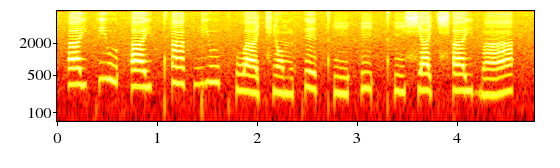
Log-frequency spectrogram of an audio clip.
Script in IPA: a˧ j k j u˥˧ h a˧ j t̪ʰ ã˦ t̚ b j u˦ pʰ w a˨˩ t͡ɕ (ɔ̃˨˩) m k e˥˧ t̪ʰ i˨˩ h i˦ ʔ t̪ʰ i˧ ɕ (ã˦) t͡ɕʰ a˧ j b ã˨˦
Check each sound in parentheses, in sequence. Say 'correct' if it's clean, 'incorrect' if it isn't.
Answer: correct, incorrect: a˦

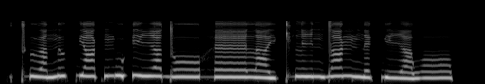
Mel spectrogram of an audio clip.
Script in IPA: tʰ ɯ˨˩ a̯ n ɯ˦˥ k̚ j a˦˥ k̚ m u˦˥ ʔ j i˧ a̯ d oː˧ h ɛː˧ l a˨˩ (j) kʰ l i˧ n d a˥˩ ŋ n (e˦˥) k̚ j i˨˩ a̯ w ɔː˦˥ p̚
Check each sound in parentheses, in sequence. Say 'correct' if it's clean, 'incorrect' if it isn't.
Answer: correct, correct

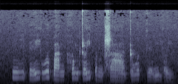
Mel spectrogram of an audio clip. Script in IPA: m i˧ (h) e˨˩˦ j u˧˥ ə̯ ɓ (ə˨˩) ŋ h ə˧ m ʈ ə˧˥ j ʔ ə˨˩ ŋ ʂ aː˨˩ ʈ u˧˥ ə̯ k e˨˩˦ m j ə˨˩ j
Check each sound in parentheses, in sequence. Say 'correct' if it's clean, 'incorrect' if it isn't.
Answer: incorrect: ʔ, incorrect: a˨˩

